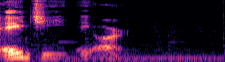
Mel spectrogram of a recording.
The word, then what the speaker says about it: agar: A-G-A-R. Let's see. How am I supposed to pronounce this?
